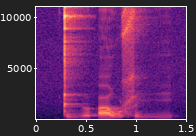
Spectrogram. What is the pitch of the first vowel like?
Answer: low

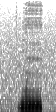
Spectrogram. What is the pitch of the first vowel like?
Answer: low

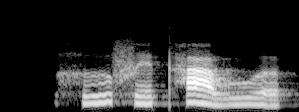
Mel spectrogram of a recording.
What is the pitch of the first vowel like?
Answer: rising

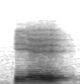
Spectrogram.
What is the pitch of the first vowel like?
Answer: falling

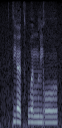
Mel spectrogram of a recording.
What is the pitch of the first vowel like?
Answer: falling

